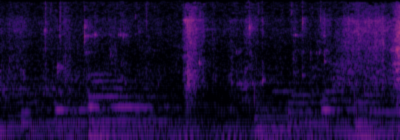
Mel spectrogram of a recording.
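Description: Background music: sustained chords that change every second or so, with a few faint clicks.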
